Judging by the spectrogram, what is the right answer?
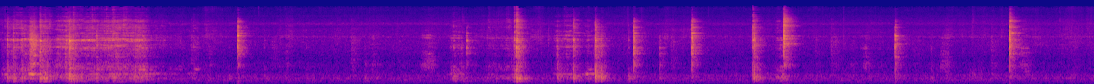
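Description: A metal utensil tapping and scraping against a nonstick frying pan in sharp, irregular clicks while egg fries inside a slice of bread, with a louder noisy rush in the first two seconds.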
